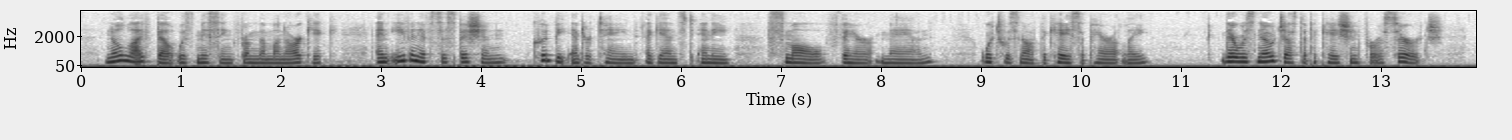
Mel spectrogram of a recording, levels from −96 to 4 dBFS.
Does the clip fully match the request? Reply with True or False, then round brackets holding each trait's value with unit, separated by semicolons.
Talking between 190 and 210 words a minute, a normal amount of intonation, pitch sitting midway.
False (140 wpm; 3.6 semitones; 160 Hz)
